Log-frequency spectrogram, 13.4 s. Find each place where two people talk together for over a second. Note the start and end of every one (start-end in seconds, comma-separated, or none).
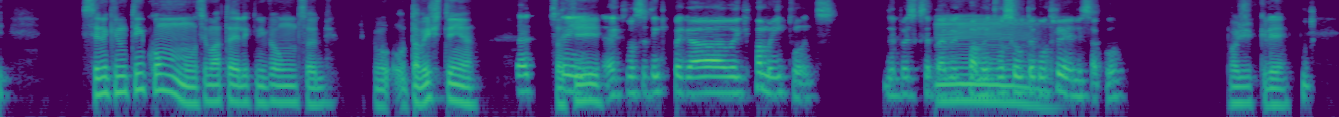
9.3-10.6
